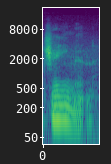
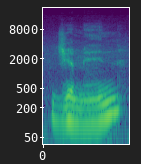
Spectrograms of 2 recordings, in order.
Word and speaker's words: Jamin: myself everywhere you go my name is jamin but because of how it's spelled it could be pronounced jimin jammin you know there's so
